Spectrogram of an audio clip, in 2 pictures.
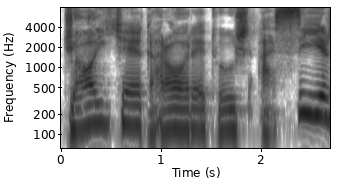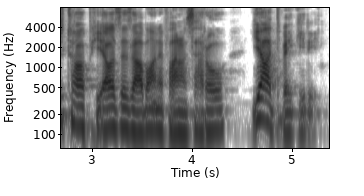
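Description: A man hosting a language lesson podcast, drawing out model words slowly and calling his learners "kids" in a friendly way. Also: medium pitch. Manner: slow, drawn-out model words for repeating. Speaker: podcast host and French teacher.

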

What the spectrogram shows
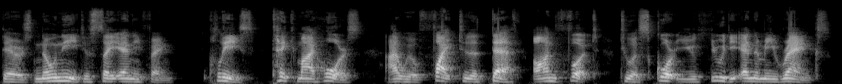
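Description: A man's voice: mid-range voice, a little slow, a bit bright, lightly acted. A man voicing a loyal male general who speaks earnestly and urgently. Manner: earnest, urgent, stern when pressed.

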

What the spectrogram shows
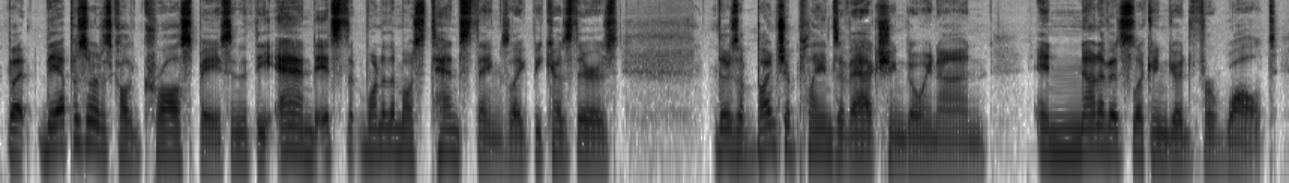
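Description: Man, casual podcast chat, animated retelling, smooth, dry close sound. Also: fairly high pitch, normal speed, dry recording. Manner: animated storyteller, acts out characters' lines, restarts often. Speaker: podcast co-host. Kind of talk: casual chat recapping a TV episode.

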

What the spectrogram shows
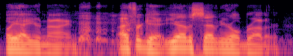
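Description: A man's voice: mid-range voice, expressive, fast talker, gravelly, crowd noise. Playful father teasing his daughter. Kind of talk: casual chat.

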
